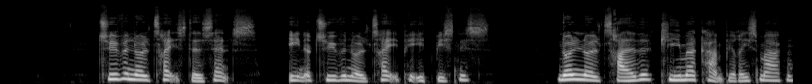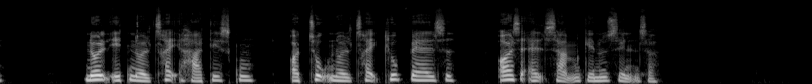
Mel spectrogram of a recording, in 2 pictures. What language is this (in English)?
Danish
